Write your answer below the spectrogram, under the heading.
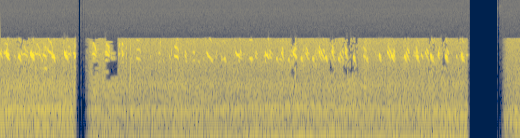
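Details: An American robin couple reacting to a crow attacking their nest: a quick run of clipped, high chipping notes repeated many times per second, broken by short gaps, against low background noise.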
